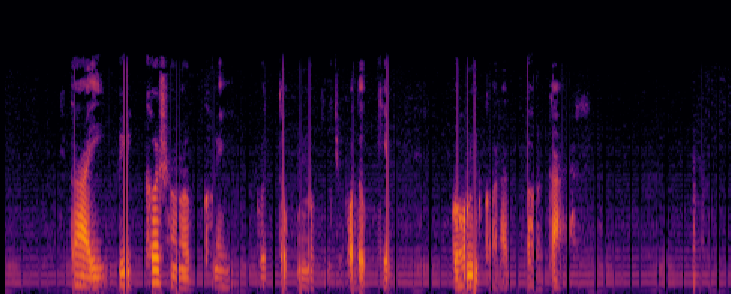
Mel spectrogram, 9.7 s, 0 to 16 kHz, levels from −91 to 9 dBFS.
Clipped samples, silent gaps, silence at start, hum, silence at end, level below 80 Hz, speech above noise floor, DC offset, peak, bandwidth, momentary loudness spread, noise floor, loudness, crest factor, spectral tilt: under 0.1%; none; 0.95 s; none; 0.5 s; -58 dBFS; 31 dB; under 0.1%; -2 dBFS; 7.8 kHz; 20 LU; -55 dBFS; -25 LUFS; 24 dB; -7 dB/octave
